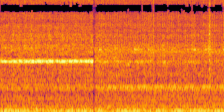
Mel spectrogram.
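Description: Steady low hum of an electric motor running, with a thin high whine that drops to a lower steady pitch about two seconds in.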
